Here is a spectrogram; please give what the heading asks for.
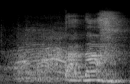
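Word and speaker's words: תנ״ך: Y el Antiguo Testamento en hebreo se dice Tanaj. ¿Cómo se dice? Tanaj. Tiene que ser así, al final. Tanaj.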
